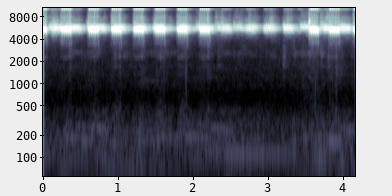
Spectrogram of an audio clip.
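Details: Cricket chirping, presented as a rat-repelling sound: piercing high chirps about three per second, blurring briefly into a longer trill midway, then resuming distinct pulses; faint low background hum.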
